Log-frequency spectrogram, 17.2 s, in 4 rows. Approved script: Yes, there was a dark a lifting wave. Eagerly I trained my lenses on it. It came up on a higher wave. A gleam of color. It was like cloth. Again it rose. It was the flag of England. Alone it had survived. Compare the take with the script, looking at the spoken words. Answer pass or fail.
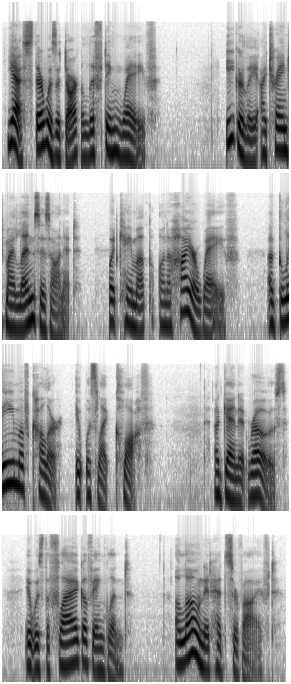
pass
